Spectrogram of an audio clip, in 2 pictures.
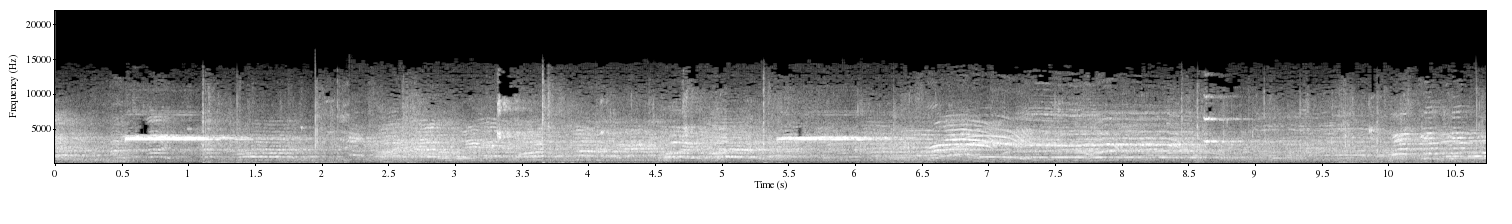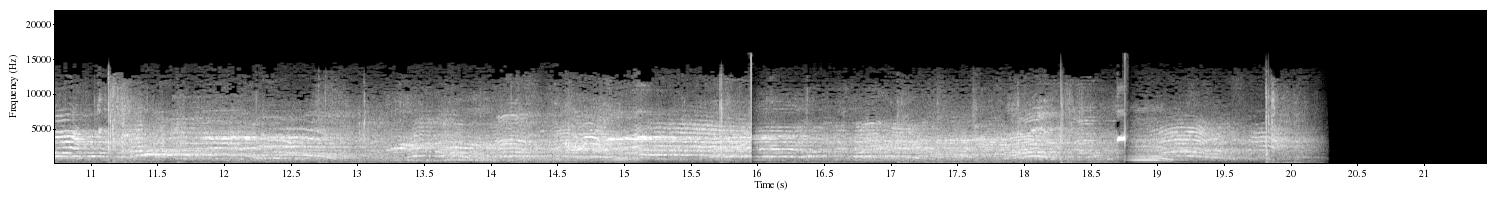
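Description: Volleyball players and spectators shouting and cheering in a gymnasium hall, many voices overlapping, with sharp thuds of the ball being hit through the rally. The sound cuts off suddenly at the end.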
